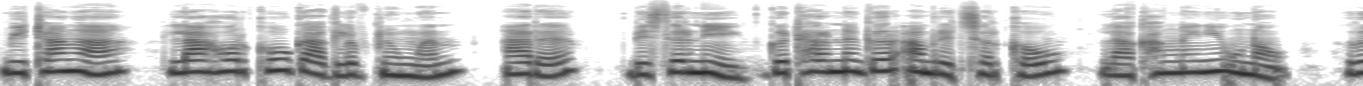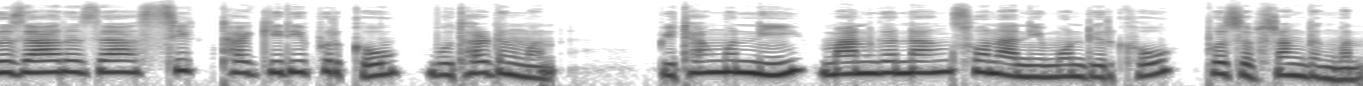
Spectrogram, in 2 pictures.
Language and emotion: Bodo, neutral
